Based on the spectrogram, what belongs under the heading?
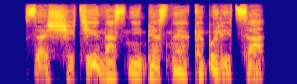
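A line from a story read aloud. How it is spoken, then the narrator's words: Whisper. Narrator (Russian): прошептал Аяс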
